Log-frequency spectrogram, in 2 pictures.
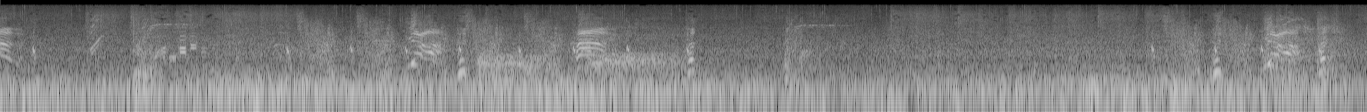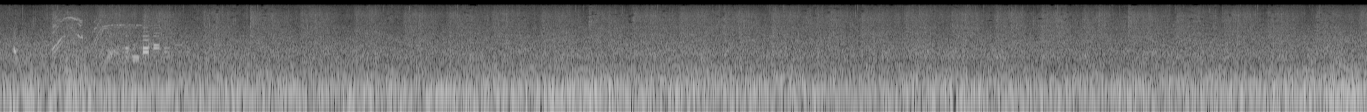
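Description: Rain patters steadily in a video game.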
